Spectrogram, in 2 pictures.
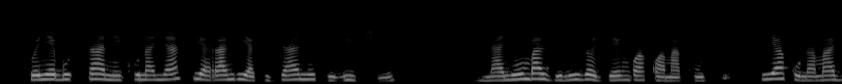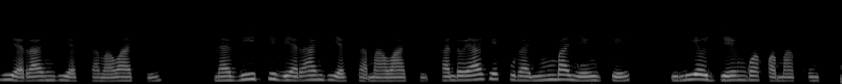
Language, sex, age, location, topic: Swahili, female, 25-35, Mombasa, agriculture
